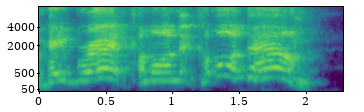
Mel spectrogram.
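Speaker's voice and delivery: very high, hollered yelling. Acting out a friend calling down a dark alley: imitating a friend yelling. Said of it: "one of your best friends yells to you".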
